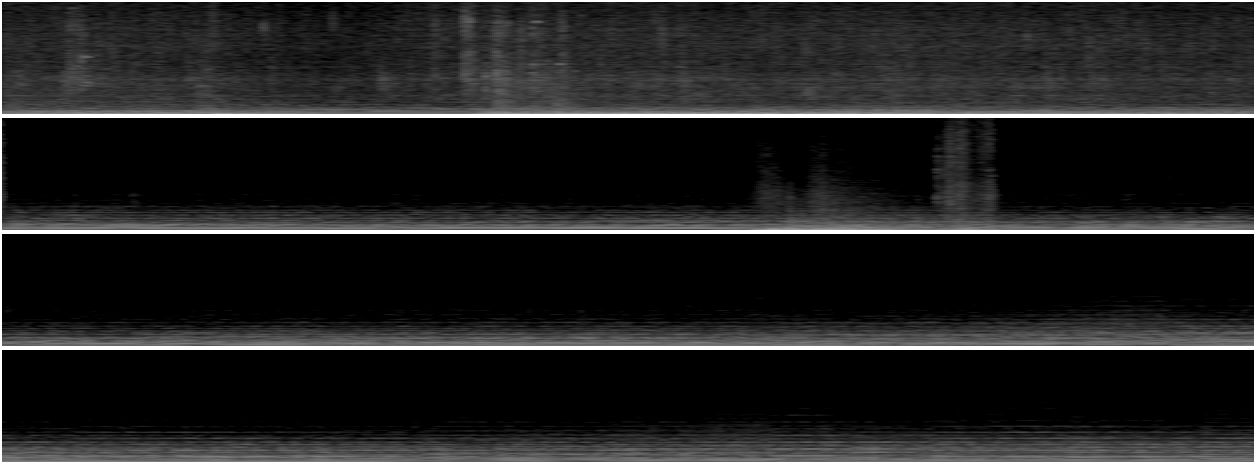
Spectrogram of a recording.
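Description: Rain falling in the factory-building video game Satisfactory, a steady patter with a louder burst early on and another brief surge midway, over a humming ambient background.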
